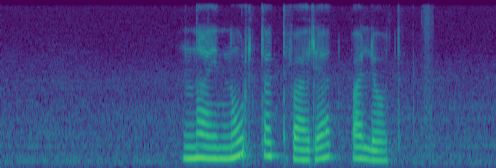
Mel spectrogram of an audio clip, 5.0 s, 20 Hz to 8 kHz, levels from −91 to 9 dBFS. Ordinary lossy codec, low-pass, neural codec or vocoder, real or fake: none; 7.2 kHz; none; real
